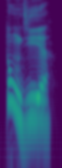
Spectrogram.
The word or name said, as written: 动机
